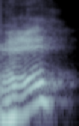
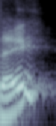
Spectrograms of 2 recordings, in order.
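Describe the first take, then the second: First: The tag word begins with an h sound. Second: The tag word begins with no h sound. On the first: It is how people out west say it. "they say hey out here, not a. They add the h" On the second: It is how people in Ontario say it. "Whereas in Ontario, it'd be like"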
